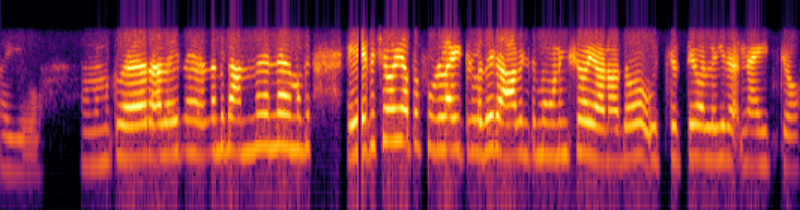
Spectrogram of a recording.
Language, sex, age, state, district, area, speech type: Malayalam, female, 30-45, Kerala, Kozhikode, urban, conversation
